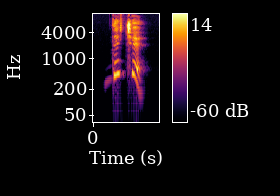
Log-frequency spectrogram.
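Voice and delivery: high-pitched surprised question; startled "why?"; astonished. A narrator's reading. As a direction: ask it taken aback, pitch jumping up. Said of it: "făcu Montgomery uimit".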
